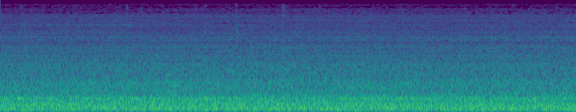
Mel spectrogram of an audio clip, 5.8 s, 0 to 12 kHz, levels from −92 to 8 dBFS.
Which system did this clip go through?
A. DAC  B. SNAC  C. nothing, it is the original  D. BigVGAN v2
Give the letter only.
C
